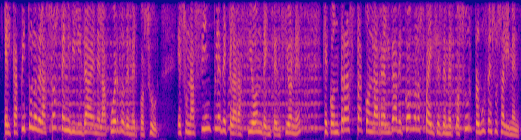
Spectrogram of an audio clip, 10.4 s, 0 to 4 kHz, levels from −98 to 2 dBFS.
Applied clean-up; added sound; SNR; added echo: none; Bowed string instrument; 16 dB; none.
